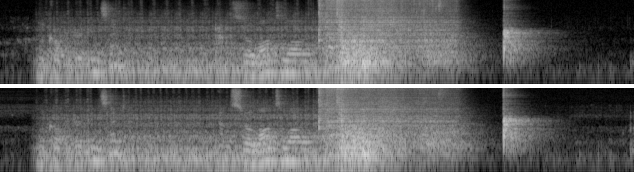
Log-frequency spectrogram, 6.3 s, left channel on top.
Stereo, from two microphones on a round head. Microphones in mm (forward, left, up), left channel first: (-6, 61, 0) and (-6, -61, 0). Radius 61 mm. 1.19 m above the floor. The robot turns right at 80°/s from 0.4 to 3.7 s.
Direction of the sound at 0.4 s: 145° left.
